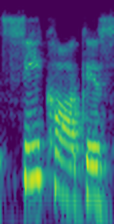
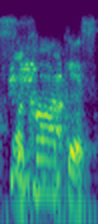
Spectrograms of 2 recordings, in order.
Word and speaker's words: Secaucus: Well, it's about a group of housewives from Secaucus, New Jersey, which, by the way, you pronounce it Secaucus, not Secaucus.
